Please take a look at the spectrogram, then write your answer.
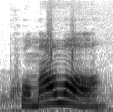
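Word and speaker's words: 고마워: a lot in series “komawo” “ko” “ma’ “wo” ?Right I don’t say komaoo don’t say komao Something between these two “komawo” wo ?right Our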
